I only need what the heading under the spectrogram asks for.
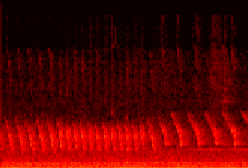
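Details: Canary from a private farm singing in the morning: even series of quick downward-sliding whistled notes, about five per second, slowing slightly toward the end, against strong low-pitched background noise.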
